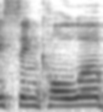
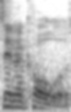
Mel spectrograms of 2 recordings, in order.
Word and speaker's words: Sinicola: I want to say Sincola, but I know I'm saying it wrong because there's a second I. Yeah. It's Sinicola. So shout out Corey Sinicola, Marcus Pyres.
